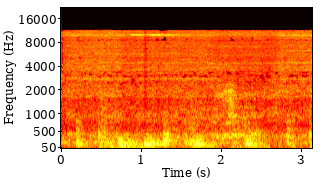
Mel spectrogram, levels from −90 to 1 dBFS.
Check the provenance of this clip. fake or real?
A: real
